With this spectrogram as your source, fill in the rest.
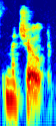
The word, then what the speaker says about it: Machop: is it macho or is it machop because i always want to call him the pokemon the chop right like i just it's shelled the same okay it is spelled the same um i have that pokemon card um i have it holographic oh yeah look at me first edition baby um but no i think it's machope because whenever i've heard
